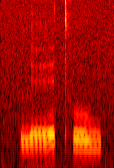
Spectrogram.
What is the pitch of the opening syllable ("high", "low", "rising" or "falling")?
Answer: rising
